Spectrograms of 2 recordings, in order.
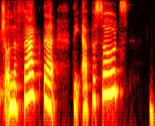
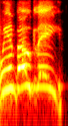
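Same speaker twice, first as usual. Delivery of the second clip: much higher, solemn spell call; mock witch invocation; 10 semitones higher, 4 dB louder than usual. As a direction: intone it like a dramatic witch. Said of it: "she was like this".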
